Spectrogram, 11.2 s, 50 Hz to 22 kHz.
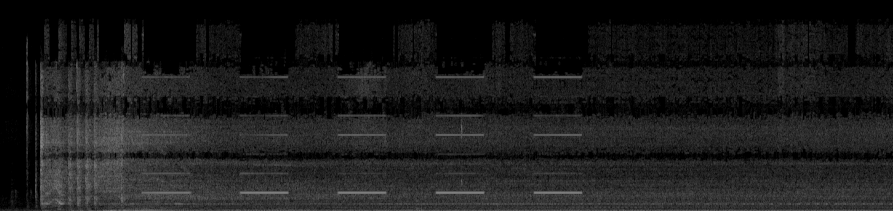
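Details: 3rd-gen Toyota Tacoma after fixing a no-start with a Brake Override Malfunction message: a shorted frayed canopy wire had blown the 10 A "stop" fuse; wire taped, fuse replaced. Quick crank, clean catch, five chime beeps, smooth steady idle: normal start.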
